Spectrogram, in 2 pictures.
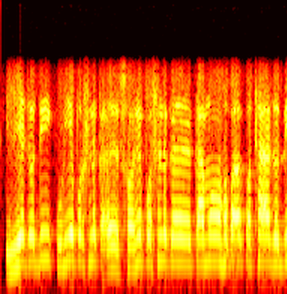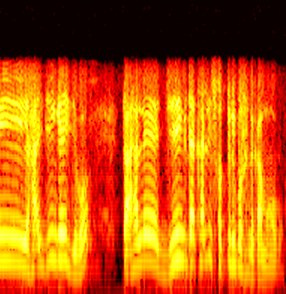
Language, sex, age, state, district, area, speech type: Odia, male, 60+, Odisha, Balasore, rural, conversation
